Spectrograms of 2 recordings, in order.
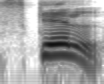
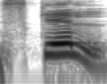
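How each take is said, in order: No difference in how they are said.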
